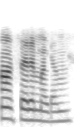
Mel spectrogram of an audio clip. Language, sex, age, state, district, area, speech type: Telugu, female, 30-45, Andhra Pradesh, Chittoor, rural, conversation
